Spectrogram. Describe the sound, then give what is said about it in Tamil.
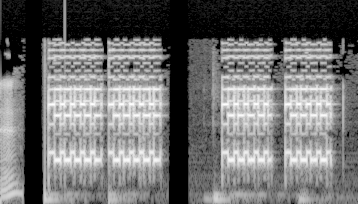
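A telephone rings with an incoming call: four loud, bright electronic ring bursts fall in two pairs, split by a short pause, with no talk over them. “அதுக்குள்ளயோ இங்க ஒரு அழைப்பு வந்துருச்சு. இன்றைக்கு எனக்கு நிறைய அழைப்பு வந்துட்டு இருக்கு”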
